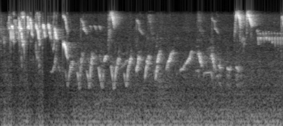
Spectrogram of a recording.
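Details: Sooty-headed bulbul (cucak cungkok) from the forest: a rapid run of high chirps, then a steady series of short, falling whistled notes repeated about every quarter second, with thin high twitters over the top.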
